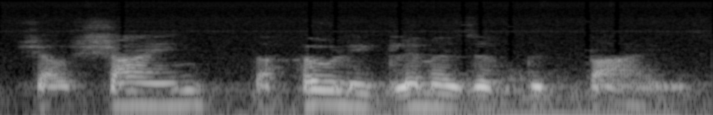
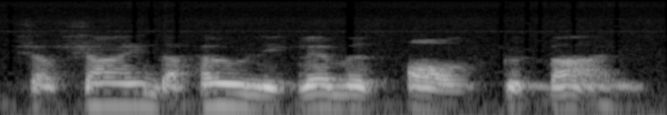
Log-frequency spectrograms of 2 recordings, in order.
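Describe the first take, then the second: First: The word 'of' is passed over lightly. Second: The word 'of' is given heavy stress.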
